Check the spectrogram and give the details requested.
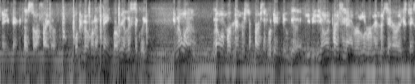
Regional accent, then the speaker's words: Omaha, Nebraska, United States; I grew up in North Omaha, mm-hmm. Which is actually a highly black populated area of Omaha, Nebraska.

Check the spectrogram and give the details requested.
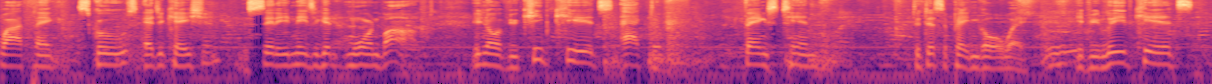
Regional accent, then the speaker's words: Chicago, Illinois, United States; I was raised in public housing. I grew up in Archer Courts

